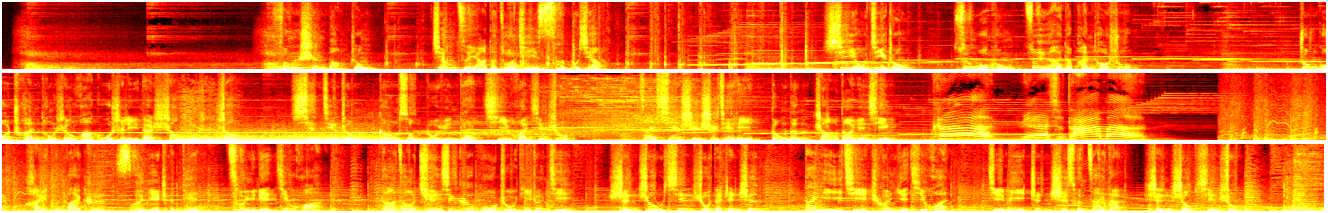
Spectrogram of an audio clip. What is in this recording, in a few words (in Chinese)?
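广告片年轻稳重百科男声; 海豚百科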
